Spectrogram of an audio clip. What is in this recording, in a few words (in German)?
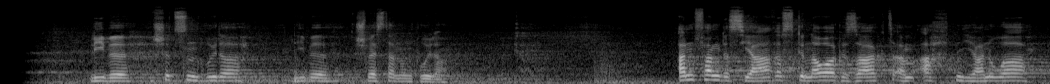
Predigt zur Glockenweihe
